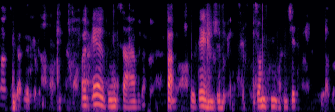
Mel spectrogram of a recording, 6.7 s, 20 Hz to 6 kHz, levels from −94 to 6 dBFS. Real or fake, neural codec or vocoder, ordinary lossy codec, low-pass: fake; codec, 16 kHz, 2 kbps, X-Codec, WavLM features, trained on Multilingual LibriSpeech; Opus, 64 kbps; 5.4 kHz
